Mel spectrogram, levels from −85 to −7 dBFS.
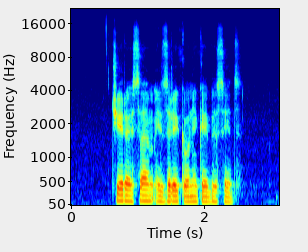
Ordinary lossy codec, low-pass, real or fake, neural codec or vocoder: none; 19.8 kHz; real; none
